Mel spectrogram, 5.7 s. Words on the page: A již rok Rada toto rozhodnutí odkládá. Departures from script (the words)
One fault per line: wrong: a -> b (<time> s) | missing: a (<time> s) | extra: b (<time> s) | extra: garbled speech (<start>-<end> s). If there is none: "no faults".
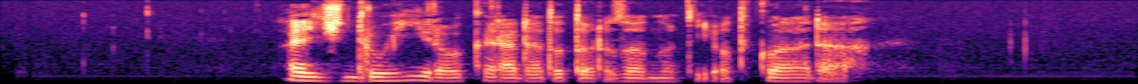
extra: druhý (1.7 s)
